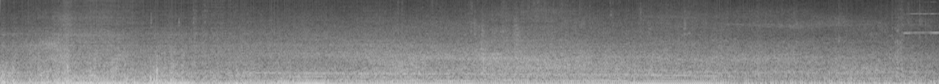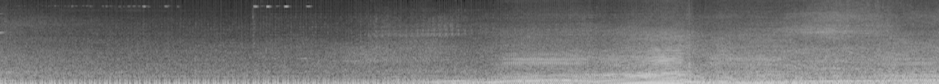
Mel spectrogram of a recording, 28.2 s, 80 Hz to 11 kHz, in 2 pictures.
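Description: Hyosung 250cc motorcycle engine running under way, with road and wind noise. Its revs drop about a third of the way in, then climb several times in quick succession a little after two-thirds in.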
